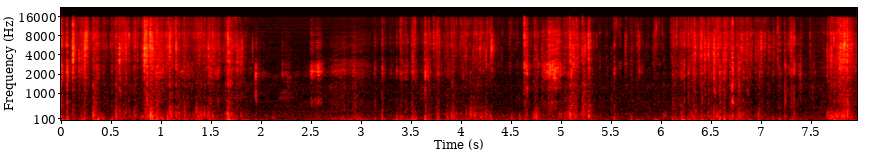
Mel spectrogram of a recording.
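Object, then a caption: Bar of soap carved with a knife blade. A dry, solid green-and-white marbled bar of soap held in the hand is carved with the blade of a green-handled utility knife. The result is a run of crisp, bright scraping and flaking sounds, with short rasping strokes that rise and fall in loudness.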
